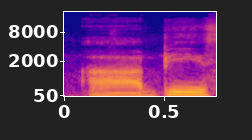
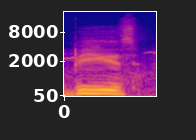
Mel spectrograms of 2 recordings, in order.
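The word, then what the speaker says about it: Beeeees!: Now I did mention Bees, the Dan Halstead game about bees trying to collect nectar. And that one is spelled B-E-E-Z.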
